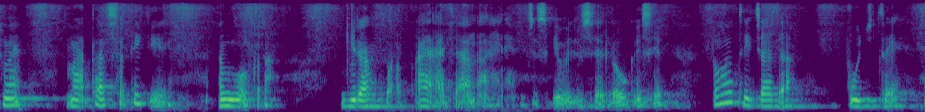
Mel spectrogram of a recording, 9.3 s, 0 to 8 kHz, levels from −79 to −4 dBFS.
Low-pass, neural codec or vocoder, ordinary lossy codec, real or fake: 7.2 kHz; codec, 16 kHz, 4 kbps, FreqCodec, smaller model; none; fake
